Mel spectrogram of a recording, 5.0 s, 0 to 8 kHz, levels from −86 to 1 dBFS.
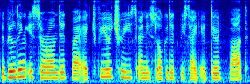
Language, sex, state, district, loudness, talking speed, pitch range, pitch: English, female, Nagaland, Dimapur, -19 LUFS, 165 wpm, 195-230 Hz, 210 Hz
